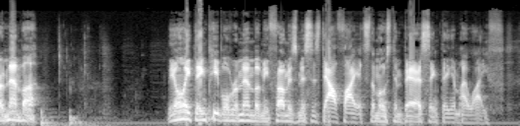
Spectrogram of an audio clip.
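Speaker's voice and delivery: put-on raspy celebrity voice. Doing an impression for a friend: Harvey Fierstein voice. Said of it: "My throat hurts so bad from doing that".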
